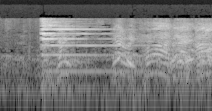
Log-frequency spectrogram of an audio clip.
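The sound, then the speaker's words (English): A boxing ring bell rings to start the round with a bright metallic clang, followed by a further strike. The ringing tones linger and ring on. “And there's the bell.”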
